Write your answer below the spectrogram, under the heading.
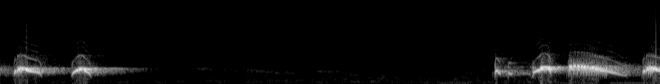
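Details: Spotted dove cooing as a lure to prompt other birds: two short rounded coos, a long pause, then a fresh phrase of quick notes, a rising coo and a long sliding coo.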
